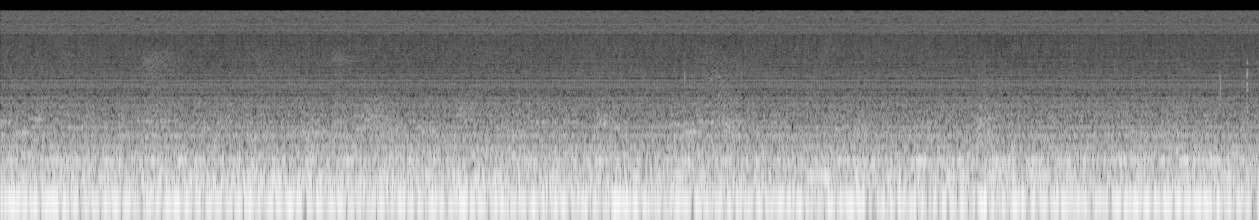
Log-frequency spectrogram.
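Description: Quiet room tone with a steady low hum; the fine brush strokes leave no distinct sound.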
